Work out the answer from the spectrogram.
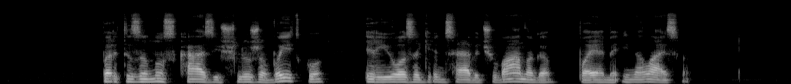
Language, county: Lithuanian, Alytus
